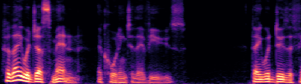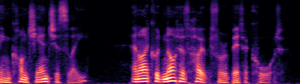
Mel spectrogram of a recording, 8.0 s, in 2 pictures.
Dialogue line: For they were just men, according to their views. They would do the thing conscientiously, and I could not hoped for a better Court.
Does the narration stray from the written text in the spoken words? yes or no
yes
